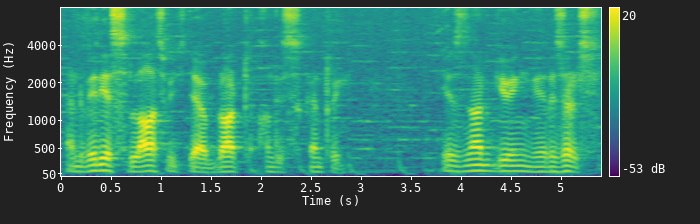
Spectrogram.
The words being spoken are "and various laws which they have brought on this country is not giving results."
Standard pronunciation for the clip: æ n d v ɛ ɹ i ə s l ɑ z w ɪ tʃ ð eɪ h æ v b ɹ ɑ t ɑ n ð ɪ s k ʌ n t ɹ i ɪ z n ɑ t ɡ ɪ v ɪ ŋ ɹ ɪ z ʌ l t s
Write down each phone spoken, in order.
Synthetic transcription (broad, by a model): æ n d v ɛ ɹ i ə s l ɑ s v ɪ tʃ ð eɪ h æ b ɹ ɑ t ɑ n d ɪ s k ʌ n t ɹ i ɪ z n ɑ t ɡ ɪ v ɪ ŋ ɹ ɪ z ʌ l t s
